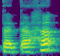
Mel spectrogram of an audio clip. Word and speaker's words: ततः: So there's a full pronunciation of the visargas when it is followed by kshakara. So this is one more rule that we can add to our list of the pronunciation guide. So it has to be told completely.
